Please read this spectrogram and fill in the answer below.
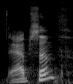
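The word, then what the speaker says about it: absinthe: How do you pronounce that? Absin.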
